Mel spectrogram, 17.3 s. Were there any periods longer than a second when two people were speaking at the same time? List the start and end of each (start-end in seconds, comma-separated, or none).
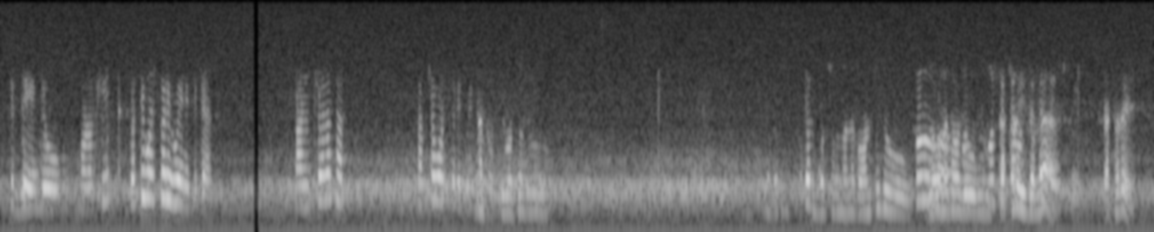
14.0-15.9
